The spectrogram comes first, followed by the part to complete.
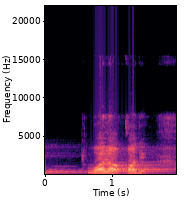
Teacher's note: यानी दाल को अदा करते वक्त इसकी आवाज अपने मखरज से टक्कर खाकर अलग हो जाएगी। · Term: कलकला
